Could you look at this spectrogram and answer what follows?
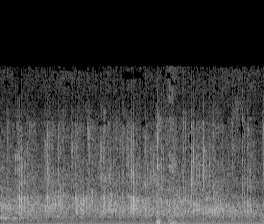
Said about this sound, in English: I'm going to look around and say, well, you should be clapping your hands and you should be clapping.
